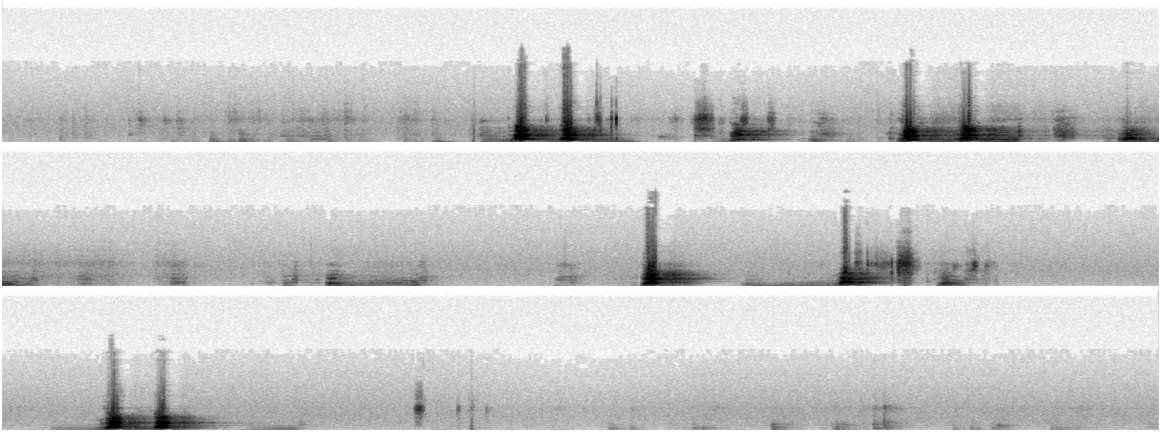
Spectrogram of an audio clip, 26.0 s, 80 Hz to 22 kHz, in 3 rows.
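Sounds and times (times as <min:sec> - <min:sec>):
dogs barking in play: 0:03.6 - 0:09.0, 0:13.4 - 0:14.1, 0:14.9 - 0:16.0, 0:18.0 - 0:19.1.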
